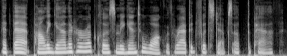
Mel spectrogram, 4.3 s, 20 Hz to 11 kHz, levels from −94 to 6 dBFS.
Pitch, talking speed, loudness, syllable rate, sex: 185 Hz, 235 wpm, -18 LUFS, 6.0 syllables/s, female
